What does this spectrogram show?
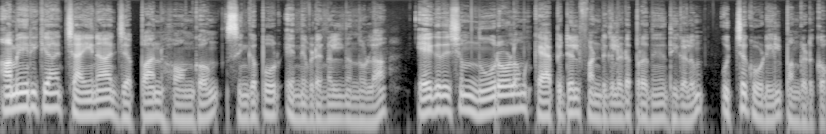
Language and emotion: Malayalam, neutral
